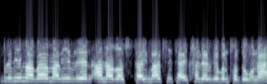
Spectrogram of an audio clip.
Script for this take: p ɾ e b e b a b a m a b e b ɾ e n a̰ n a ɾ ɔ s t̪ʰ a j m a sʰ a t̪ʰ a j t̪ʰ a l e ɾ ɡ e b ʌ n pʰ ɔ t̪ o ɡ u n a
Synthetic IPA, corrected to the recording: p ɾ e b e m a b a m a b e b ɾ e n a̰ n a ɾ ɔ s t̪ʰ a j m a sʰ i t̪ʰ a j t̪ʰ a l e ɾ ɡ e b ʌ n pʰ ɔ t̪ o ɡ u n a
